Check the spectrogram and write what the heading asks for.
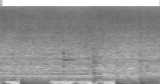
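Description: Diced onion, jalapeño and celery sizzling steadily as they sauté in an enamelled Dutch oven, with a wooden spoon stirring through them and tapping the pot a few times.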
